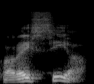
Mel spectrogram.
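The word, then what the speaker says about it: παρρησία: No, paresia. Paresia. Paresia. Yeah, because the accent.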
